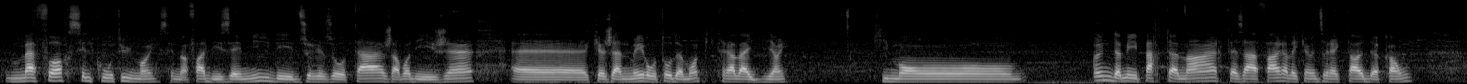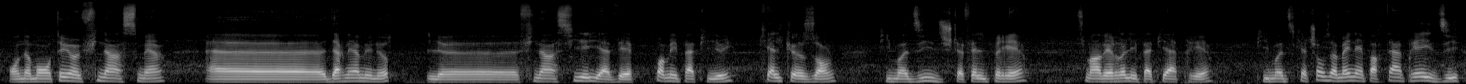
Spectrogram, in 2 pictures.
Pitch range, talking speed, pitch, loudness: 125-150 Hz, 175 wpm, 135 Hz, -26 LUFS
